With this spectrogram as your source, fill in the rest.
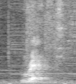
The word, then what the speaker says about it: read: in the past participle how we pronounce it red like remember this like the red color okay 17 i often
